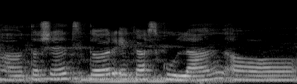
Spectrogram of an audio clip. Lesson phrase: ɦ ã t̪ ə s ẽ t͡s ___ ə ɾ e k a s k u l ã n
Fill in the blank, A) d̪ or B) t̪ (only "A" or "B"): A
